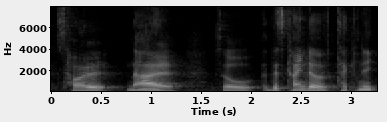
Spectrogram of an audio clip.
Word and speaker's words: 설날: 설날.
